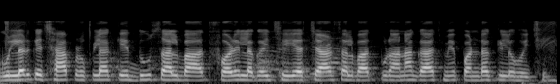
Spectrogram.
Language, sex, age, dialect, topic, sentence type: Magahi, female, 41-45, Western, agriculture, statement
